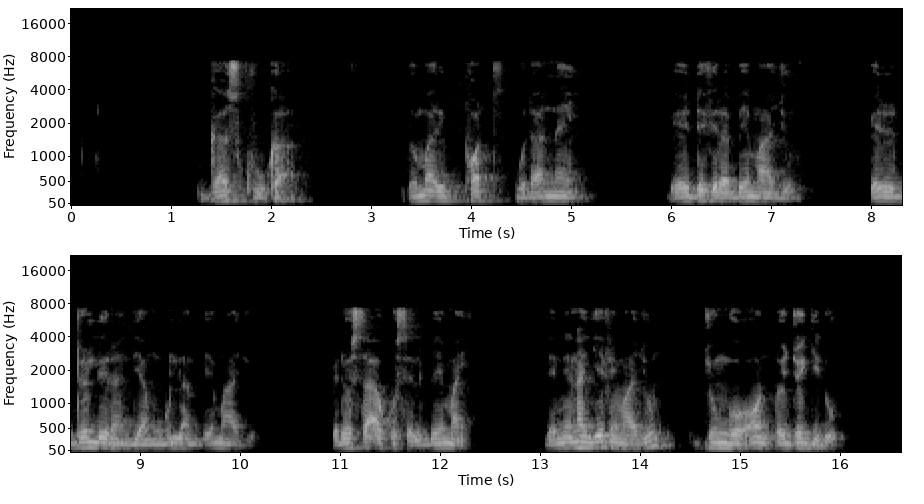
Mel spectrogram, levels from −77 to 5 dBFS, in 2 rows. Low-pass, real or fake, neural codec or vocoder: 7.2 kHz; real; none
